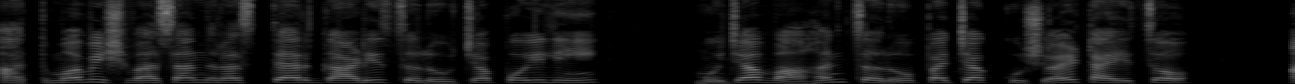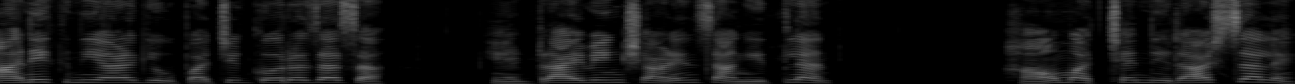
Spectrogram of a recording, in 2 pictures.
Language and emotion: Goan Konkani, sad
